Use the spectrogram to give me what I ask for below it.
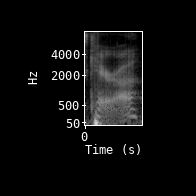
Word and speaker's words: Ceara: So it's Irish. So it's spelled C-E-A-R-A, mm-hmm. which looks like Sierra, obviously, but it's Kara.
